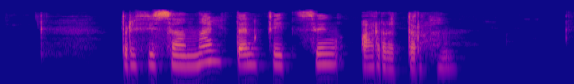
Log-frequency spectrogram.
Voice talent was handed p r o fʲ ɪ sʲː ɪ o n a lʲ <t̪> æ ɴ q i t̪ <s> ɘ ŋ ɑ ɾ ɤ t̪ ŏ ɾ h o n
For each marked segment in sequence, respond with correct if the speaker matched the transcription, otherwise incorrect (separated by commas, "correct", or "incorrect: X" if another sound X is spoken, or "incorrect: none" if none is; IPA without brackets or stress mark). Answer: correct, correct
